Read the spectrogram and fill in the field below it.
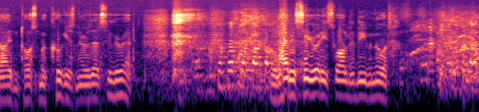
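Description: An elderly man speaks with animation to an audience.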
